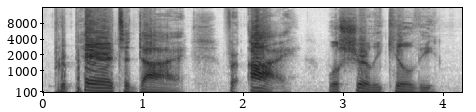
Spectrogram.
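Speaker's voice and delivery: slow, dreadful, menacing genie voice. Narrator reading the genie's words to the fisherman, terrible voice. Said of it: "exclaimed in a terrible voice".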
